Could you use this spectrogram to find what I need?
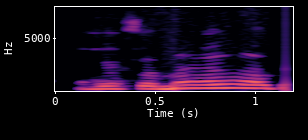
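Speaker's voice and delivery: high, shouted outburst. Retelling what her son shouted as he was leaving: imitating someone yelling. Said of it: "ele começou a gritar".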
